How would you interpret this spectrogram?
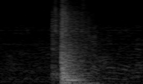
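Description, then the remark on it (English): A door swings shut with one solid, fairly loud thud, trailing off in a short rattle before it goes quiet again. “And he's heading for the door.”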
